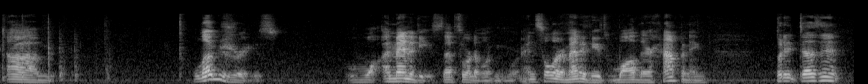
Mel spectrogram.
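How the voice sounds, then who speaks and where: A young man with a fairly low voice talks casually and explains at length, like a game master telling lore. He halts and corrects himself often. The recording has faint noise and comes from a camera mic in a small room. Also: very animated, moderate pace, long pauses, pushed and bright. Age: young adult. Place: small cluttered living room, indoors.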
